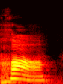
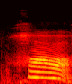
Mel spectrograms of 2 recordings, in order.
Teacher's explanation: Kha sound comes from the top of the throat here, which is nearest to the mouth.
